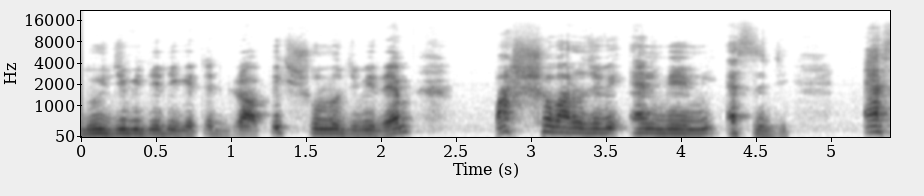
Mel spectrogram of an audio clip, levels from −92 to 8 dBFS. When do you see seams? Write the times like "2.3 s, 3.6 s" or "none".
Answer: none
